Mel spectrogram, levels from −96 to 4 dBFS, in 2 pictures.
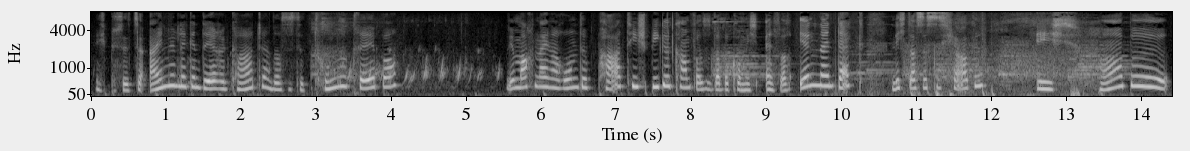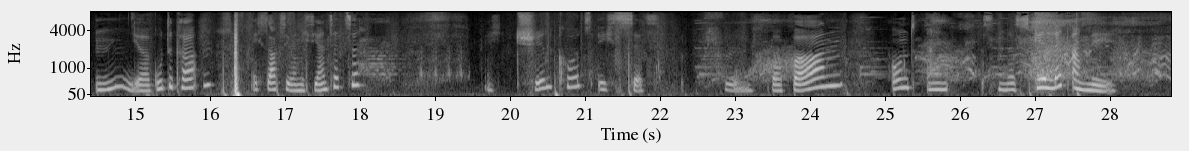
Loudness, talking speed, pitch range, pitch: -28 LUFS, 100 wpm, 235-345 Hz, 285 Hz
